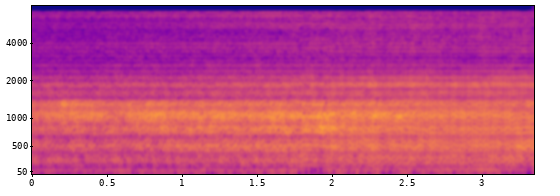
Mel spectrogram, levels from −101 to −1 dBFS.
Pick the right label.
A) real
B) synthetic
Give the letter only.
B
